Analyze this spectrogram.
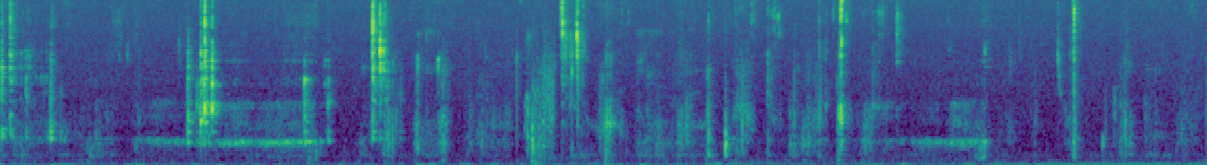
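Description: A young woman gulps down a drink close to a microphone.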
